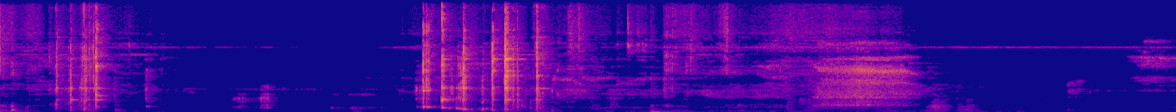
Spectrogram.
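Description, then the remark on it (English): A glass clinks and knocks in two short bursts of bright taps, followed by a soft, hissing swish like water moving or being sipped, all at a fairly quiet level. “Water.”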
